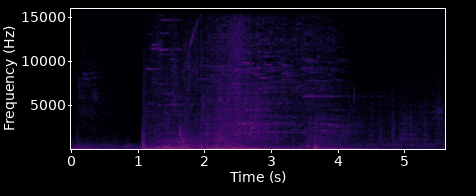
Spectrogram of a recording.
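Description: A magical portal opens with a loud, rushing whoosh.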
